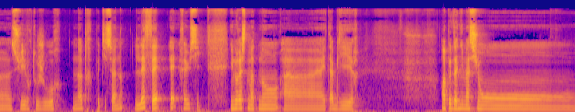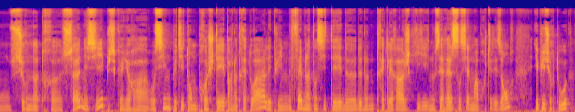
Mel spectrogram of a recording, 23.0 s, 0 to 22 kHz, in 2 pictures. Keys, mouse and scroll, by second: 0.5 click, 5.5-9.3 scroll down 5, 11.0 right click.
